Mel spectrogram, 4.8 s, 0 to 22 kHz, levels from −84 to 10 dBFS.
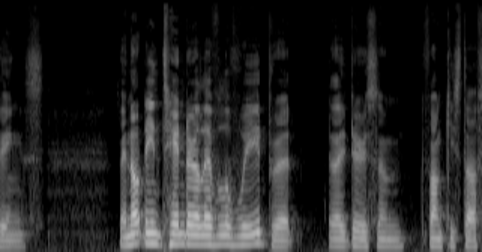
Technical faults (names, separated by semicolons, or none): none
